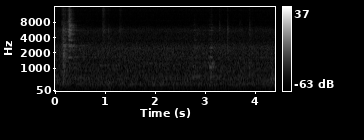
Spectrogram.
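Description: Near silence: faint room tone, with a small click just after the start and a fainter one about three seconds in.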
